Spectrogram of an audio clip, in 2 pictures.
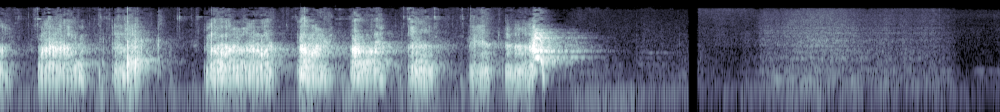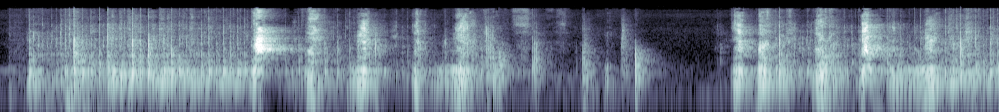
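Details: Corgi puppies yapping and growling: a rapid run of sharp, high barks for about five seconds, a near-silent gap, then renewed tumbling barks mixed with low growls in short bursts.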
